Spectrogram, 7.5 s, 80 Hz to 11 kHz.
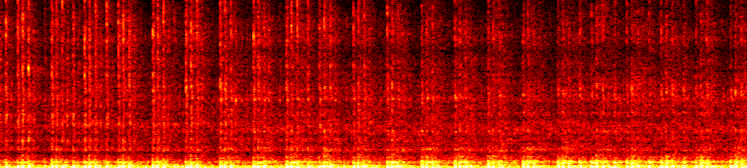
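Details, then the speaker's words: Harley-Davidson Lowrider S with Milwaukee-Eight 131ci Stage IV kit, low compression, after swapping Screamin' Eagle 517 cam for Cycle-Rama 512 cam: first start-up and warm-up idle, strong even loping V-twin beat, crisp with no clatter or miss; normal idle. "That sounds way better. Let's just run this thing up a bit more, just get it warmed up a little bit,"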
